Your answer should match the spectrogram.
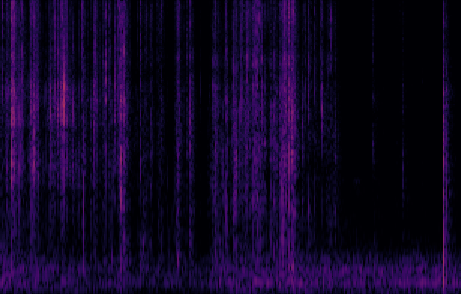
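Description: Thin plastic wrapping crinkling and rustling as it is worked off a stack of cardboard card dividers. The crackling is busy for the first four seconds, then dies down to a few faint ticks.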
